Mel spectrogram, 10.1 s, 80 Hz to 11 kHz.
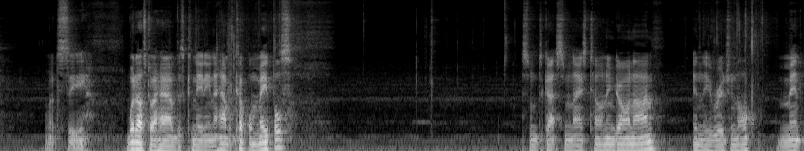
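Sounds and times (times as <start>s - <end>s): faint steady hum: 0.0s - 10.0s
clicks of crinkly plastic packaging: 8.7s - 9.6s.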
